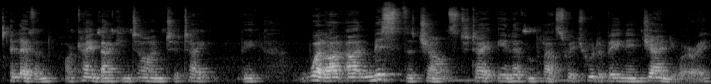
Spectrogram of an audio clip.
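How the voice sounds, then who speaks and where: In a Southeast England accent, a man with a fairly high pitch and ordinary pitch variation talks at a fairly quick pace over noticeable background noise and audible room echo. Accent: London (southeast England). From Southeast London. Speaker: interviewee recalling childhood. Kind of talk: casual chat. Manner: halting.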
